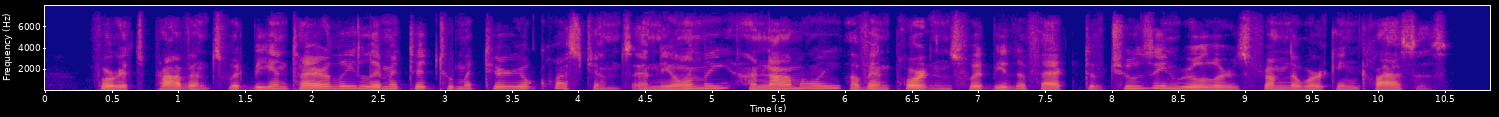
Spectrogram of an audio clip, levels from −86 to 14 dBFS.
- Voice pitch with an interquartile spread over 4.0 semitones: Yes, average, 4.5 semitones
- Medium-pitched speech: Yes, medium, 160 Hz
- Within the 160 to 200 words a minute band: No, average, 150 wpm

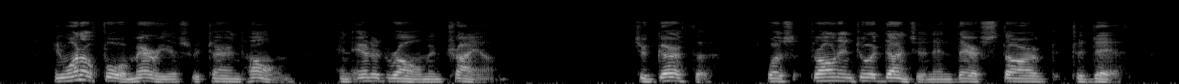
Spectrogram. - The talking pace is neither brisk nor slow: No, slow, 105 wpm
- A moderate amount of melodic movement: Yes, average, 4.2 semitones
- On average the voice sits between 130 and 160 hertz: Yes, medium, 140 Hz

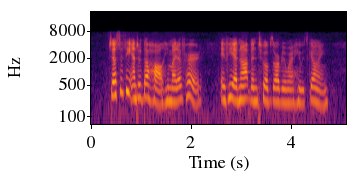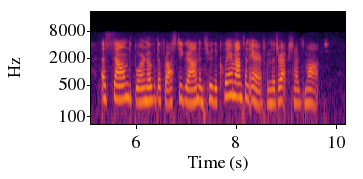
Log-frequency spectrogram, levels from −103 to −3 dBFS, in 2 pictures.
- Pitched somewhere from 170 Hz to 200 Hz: No, high, 225 Hz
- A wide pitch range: No, average, 3.4 semitones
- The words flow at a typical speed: No, fast, 240 wpm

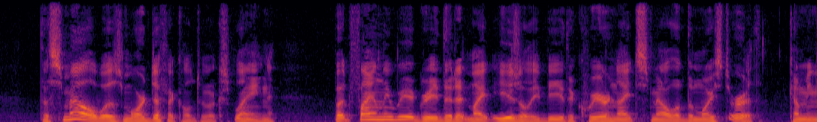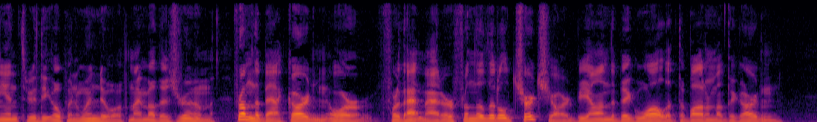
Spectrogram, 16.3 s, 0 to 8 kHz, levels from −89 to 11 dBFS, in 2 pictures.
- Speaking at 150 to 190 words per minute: No, fast, 205 wpm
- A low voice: Yes, low, 110 Hz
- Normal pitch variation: No, wide, 6.2 semitones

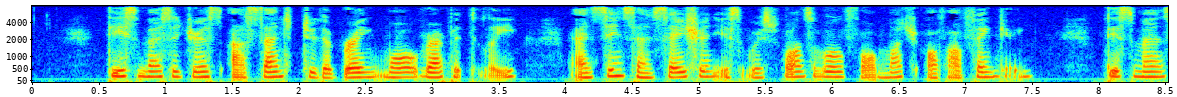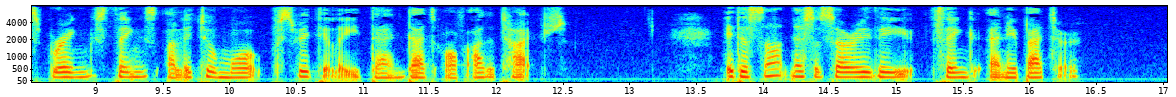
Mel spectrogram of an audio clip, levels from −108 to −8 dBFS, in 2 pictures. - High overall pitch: Yes, high, 200 Hz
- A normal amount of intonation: No, narrow, 2.1 semitones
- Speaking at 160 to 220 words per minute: No, slow, 135 wpm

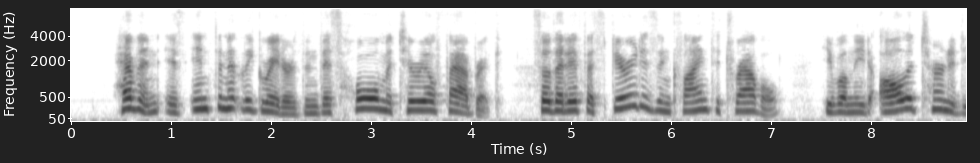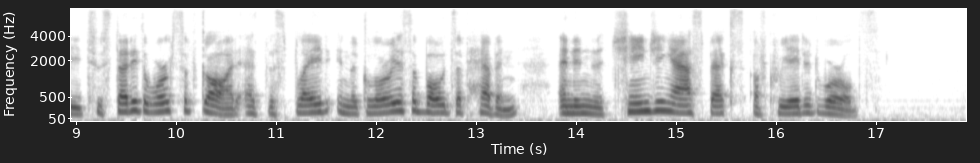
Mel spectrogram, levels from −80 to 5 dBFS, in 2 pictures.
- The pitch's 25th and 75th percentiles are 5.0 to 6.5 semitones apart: Yes, average, 5.3 semitones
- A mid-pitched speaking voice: Yes, medium, 170 Hz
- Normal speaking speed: Yes, average, 150 wpm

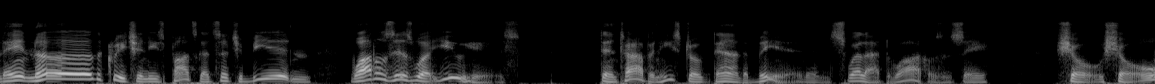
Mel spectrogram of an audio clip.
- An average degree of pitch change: No, wide, 8.1 semitones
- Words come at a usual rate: Yes, average, 170 wpm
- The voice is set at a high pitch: No, low, 135 Hz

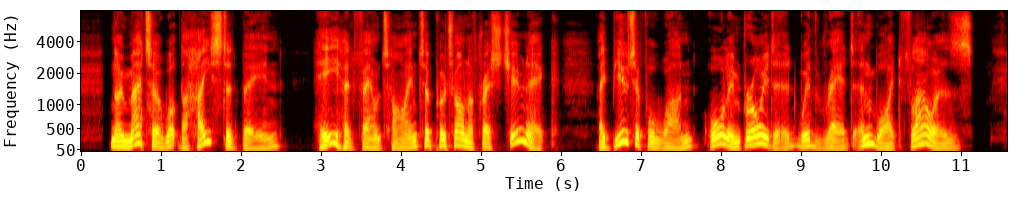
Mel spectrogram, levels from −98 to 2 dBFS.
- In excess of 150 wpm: No, average, 145 wpm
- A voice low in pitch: Yes, low, 115 Hz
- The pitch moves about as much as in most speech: No, wide, 7.9 semitones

